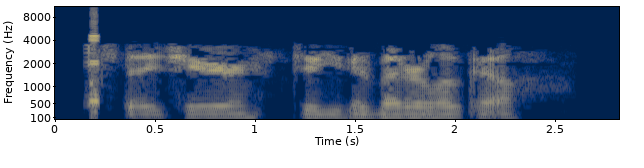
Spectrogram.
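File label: Incident Tac 1, Scanner audio recording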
